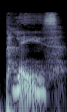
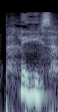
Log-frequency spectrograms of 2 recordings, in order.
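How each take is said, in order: First: Weak cracking voice. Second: Breathless whisper; whispered plea. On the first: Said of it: "voice weak and cracking with the effort". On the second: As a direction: plead in a ragged whisper. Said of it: "stammer out between ragged pants". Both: Acted.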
